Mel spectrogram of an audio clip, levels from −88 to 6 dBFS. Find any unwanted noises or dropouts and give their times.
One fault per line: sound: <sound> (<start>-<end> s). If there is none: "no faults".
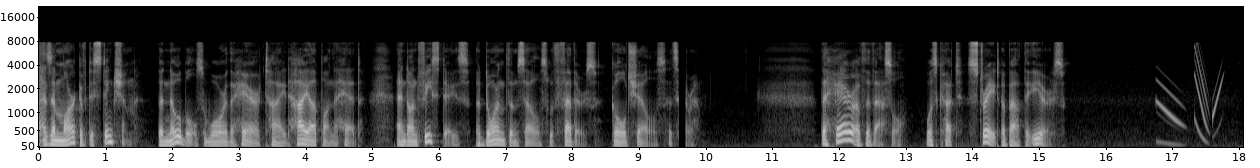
sound: dropout (9.6-9.7 s)
sound: chirp (16.7-17.8 s)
